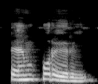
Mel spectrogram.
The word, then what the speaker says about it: temporary: और RARY को कैसे पढ़ेंगे? आर का उच्चारण हम रे करेंगे और ए को जो है ए के रूप में लिखेंगे और आर का उच्चारण फिर से रे करेंगे और वाई का उच्चारण ई का रूप देंगे इसको।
